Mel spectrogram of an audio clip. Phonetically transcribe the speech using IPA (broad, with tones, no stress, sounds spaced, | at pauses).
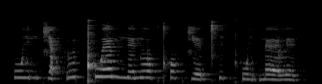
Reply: w i˧ n t͡ɕ a˨˩ k̚ ʔ ɯː˦˥ t̚ kʰ w ɛː˥˩ m ŋ e˦˥ n l o˦˥ k̚ tʰ o˦˥ k̚ t͡ɕ eː˨˩ p̚ tʰ i˦˥ ʔ kʰ w i˨˩ ʔ n ɛː˨˩ l e˨˩ k̚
